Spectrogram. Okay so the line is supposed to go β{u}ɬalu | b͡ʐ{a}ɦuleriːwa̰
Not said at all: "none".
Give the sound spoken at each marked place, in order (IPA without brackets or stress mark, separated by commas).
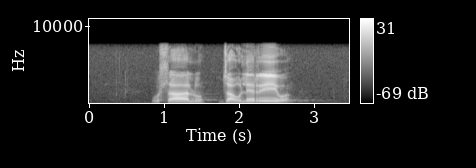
u, a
